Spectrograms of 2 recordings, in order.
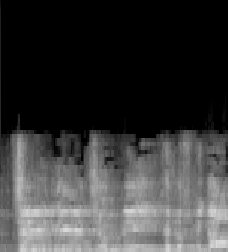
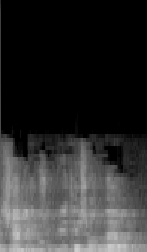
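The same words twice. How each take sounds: First: Higher, shouted hype-man question; rousing crowd call. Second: Said in the usual way. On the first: Real, not acted. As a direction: fire up a sluggish audience. Repeats call after weak audience response. (관객의 호응을 끌어내는 힘찬 외침)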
